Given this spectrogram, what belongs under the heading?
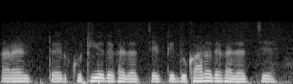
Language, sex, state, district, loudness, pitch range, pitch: Bengali, male, Assam, Hailakandi, -13 LUFS, 135-145 Hz, 135 Hz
